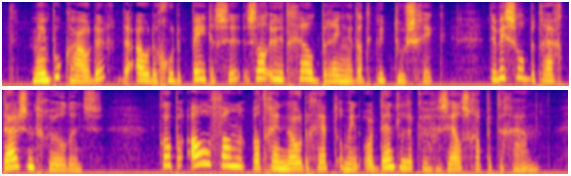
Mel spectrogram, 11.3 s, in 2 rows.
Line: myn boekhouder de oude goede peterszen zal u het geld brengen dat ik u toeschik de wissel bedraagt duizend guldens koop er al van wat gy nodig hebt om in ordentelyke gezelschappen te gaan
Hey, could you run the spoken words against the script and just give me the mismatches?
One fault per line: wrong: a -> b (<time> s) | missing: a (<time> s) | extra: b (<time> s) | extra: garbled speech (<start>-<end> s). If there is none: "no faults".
no faults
